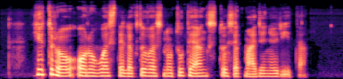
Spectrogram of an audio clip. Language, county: Lithuanian, Vilnius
